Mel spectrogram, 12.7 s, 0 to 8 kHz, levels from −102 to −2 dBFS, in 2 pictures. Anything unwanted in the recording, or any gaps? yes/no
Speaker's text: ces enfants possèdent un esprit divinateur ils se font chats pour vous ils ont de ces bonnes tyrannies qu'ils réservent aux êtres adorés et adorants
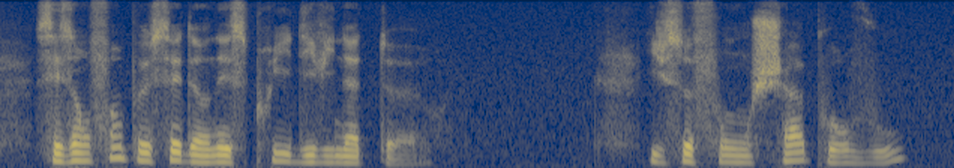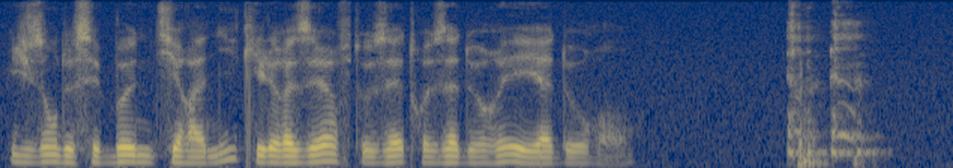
yes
